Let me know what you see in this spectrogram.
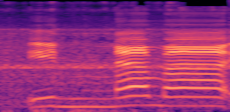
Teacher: انما، ان کی نون مشدد ہے، سختی سے جمع کر پڑھیں گے۔ ما میں مد منفصل ہے، 4 الفی مد ہے، 4 الف کے برابر کھینچ کر پڑھیں گے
